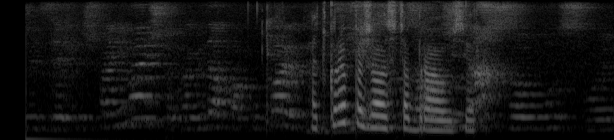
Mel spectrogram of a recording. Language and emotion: Russian, neutral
